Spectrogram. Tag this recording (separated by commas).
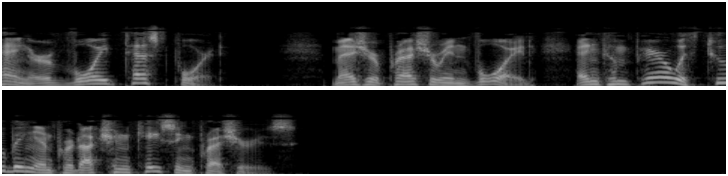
Speech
